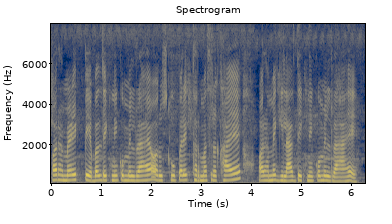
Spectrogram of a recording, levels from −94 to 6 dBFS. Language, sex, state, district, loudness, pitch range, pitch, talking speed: Hindi, female, Gujarat, Valsad, -16 LUFS, 225-245 Hz, 235 Hz, 220 wpm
